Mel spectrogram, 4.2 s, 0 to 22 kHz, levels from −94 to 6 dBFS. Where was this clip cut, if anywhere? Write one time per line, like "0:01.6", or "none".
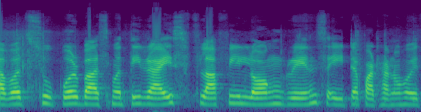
none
